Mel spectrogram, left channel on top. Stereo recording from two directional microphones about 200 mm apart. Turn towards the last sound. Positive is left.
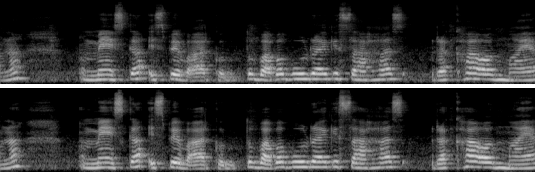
turn(degrees=-45)  # may be behind; listen again after turning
